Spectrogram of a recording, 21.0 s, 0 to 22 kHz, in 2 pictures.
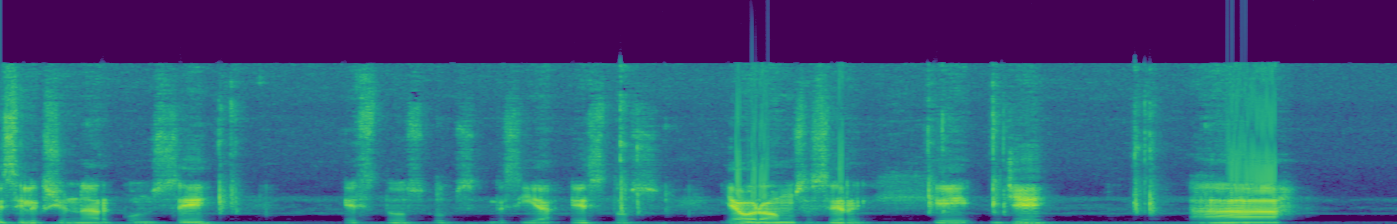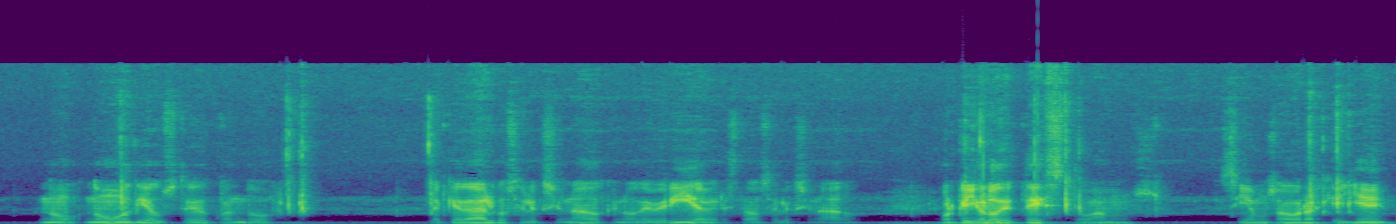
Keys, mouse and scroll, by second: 0.9 shift+middle click, 2.0-3.1 shift+middle drag, 4.1 middle click, 4.4 c, 4.8-7.1 drag, 7.5 Escape, 8.8 middle click, 9.7 g, 10.2 y, 11.3 Escape, 11.4 º, 12.6 middle click, 14.2 c, 15.3 middle click, 15.4 Escape, 15.4 º, 16.0-17.0 scroll up 3, 17.6 shift+middle click, 18.0 scroll down 2, 18.2-19.2 scroll up 4, 19.2 scroll down 1, 20.5 c.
